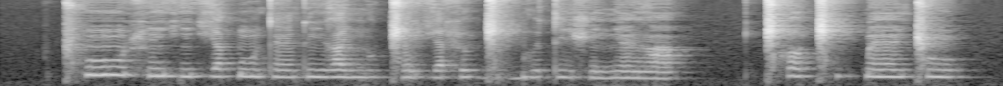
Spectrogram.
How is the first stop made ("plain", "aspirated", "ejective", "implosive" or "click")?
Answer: click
